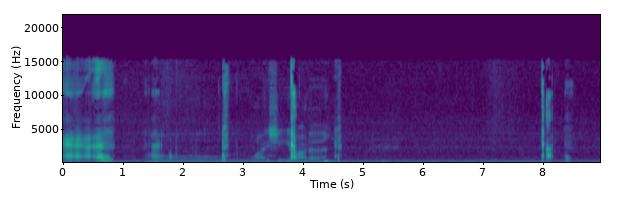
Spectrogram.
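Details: Baby babbling with several brief, abrupt gulping catches at irregular intervals: infant hiccups.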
